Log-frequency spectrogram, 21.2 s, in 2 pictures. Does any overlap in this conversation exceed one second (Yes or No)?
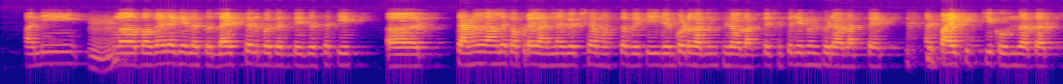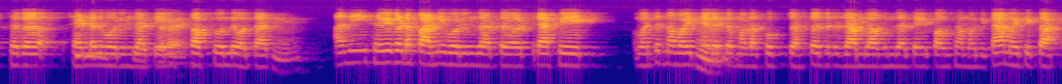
No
